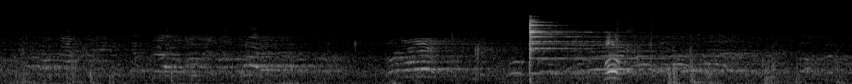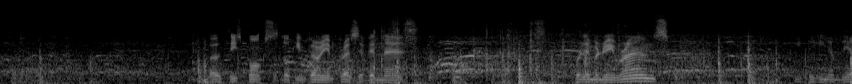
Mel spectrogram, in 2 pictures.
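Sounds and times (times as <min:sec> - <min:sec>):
murmur of voices: 0:00.0 - 0:17.0
boxing ring bell clang: 0:05.3 - 0:06.6.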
